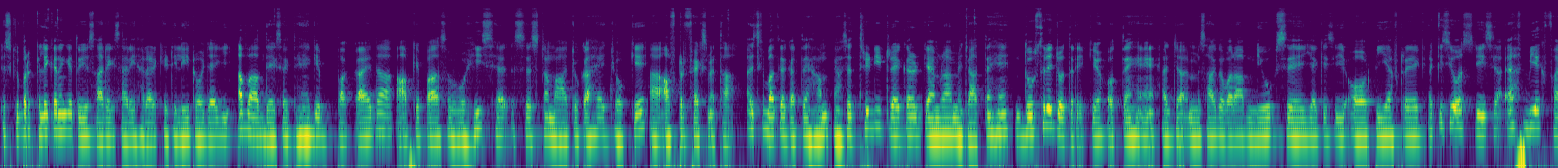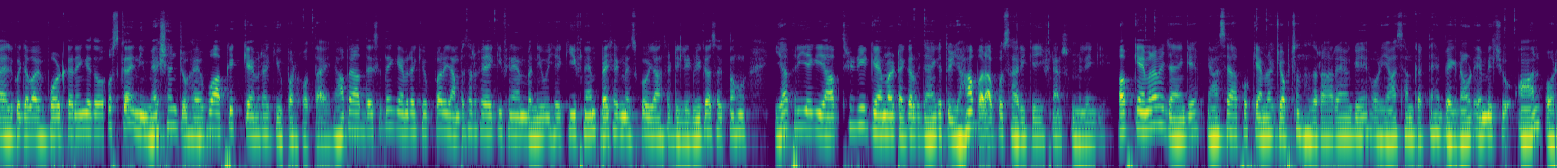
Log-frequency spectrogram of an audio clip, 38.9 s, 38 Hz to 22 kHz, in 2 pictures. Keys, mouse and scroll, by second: 0.8 click, 3.2 ctrl+s, 4.9-11.0 drag, 12.0 click, 23.2 click, 23.2-27.8 drag, 30.9 click, 33.7 click, 33.8 click, 33.8 click, 38.4 click, 38.4 click.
